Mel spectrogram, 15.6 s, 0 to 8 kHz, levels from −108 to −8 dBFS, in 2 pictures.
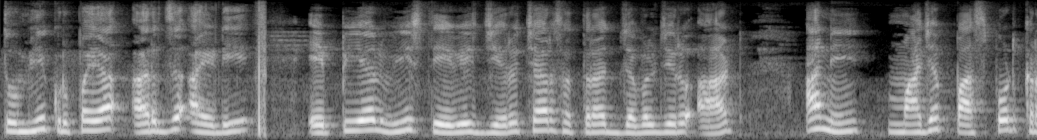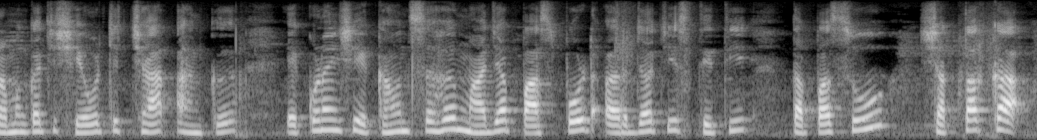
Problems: constant background noise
